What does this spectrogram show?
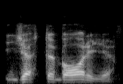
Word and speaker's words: Göteborg: I remember you told me yesterday another pronunciation. Yes, that's Göteborg.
